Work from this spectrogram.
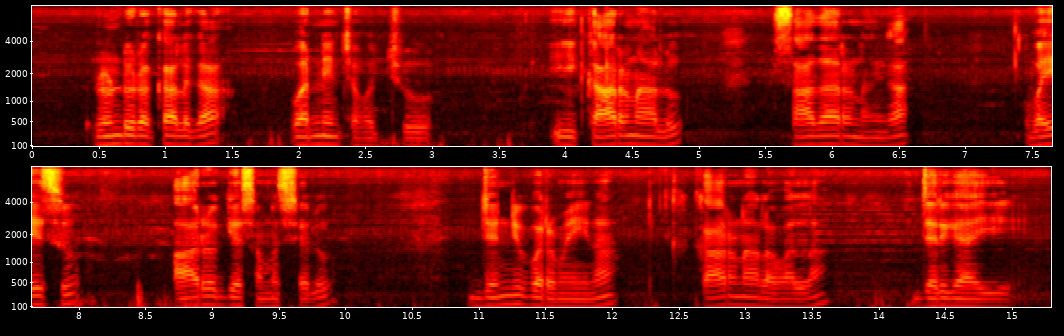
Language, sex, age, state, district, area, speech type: Telugu, male, 18-30, Andhra Pradesh, Sri Balaji, rural, spontaneous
